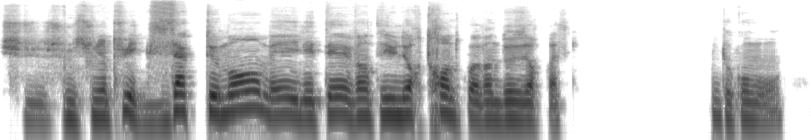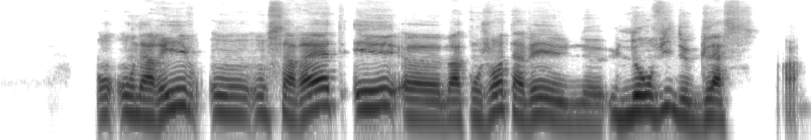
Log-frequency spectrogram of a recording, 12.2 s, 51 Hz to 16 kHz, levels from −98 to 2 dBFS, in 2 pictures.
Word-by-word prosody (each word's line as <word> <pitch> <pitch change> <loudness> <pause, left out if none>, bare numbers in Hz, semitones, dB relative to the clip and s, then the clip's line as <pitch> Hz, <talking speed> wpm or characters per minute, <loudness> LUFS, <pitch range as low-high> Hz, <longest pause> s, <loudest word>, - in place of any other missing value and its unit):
je 115 -2 -12
je 110 +3 -15
me 125 - -6
souviens 130 +3 -6
plus 160 +5 -3
exactement, 165 - -1
mais 145 -2 -5
il 130 - -7
était 145 +3 -4
21:30, 140 +2 -3
quoi, 120 - -4
22:00, 120 0 -4
presque - - -11 1.1
donc 125 -3 -12
on 120 -2 -9 1.0
on - - -4
on 160 -1 0
arrive, 165 +8 +3
on 155 -2 -2
on 155 - -4
s'arrête 150 +10 +4
et 195 +2 +2
heu, 130 -2 +2
ma 130 +1 +3
conjointe 135 +8 -1
avait 140 +3 +2
une, 120 -3 -4
heu, - - -10
une 145 +1 +1
envie 165 +3 +5
de 140 -5 0
glace. 135 - 0 0.2
Voilà. - - -13
140 Hz, 165 wpm, -22 LUFS, 125-160 Hz, 1.1 s, envie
